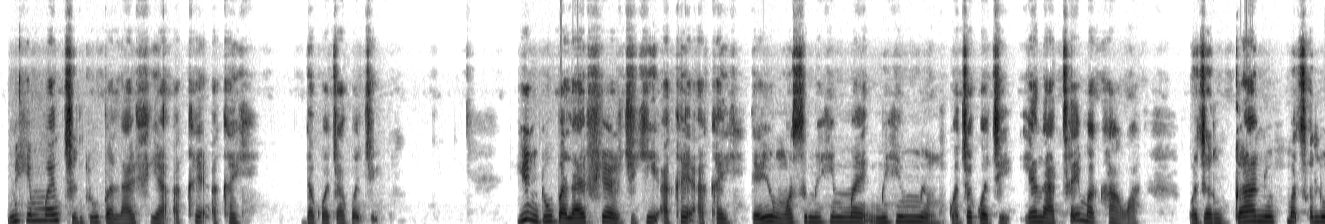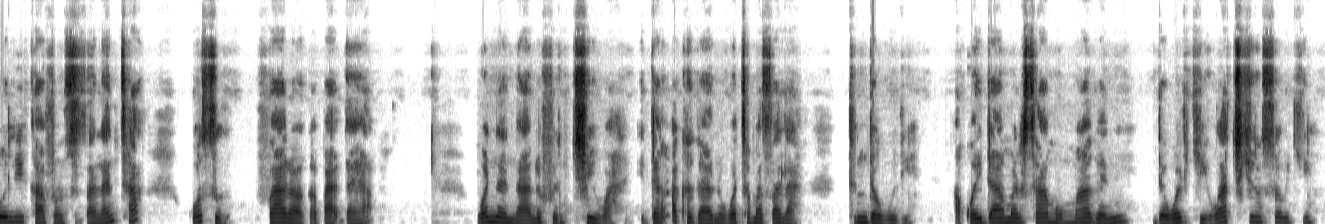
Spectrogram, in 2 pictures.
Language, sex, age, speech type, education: Hausa, female, 46-60, spontaneous, tertiary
